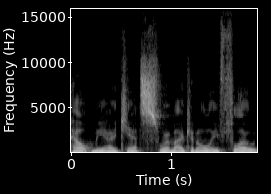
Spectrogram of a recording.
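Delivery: ordinary delivery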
